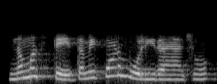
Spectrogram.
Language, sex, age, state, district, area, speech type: Gujarati, female, 45-60, Gujarat, Mehsana, rural, conversation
